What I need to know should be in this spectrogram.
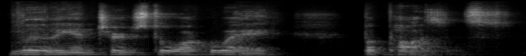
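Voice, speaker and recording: A man's voice: medium pitch, fairly even intonation, unhurried, dark tone. A man reading a film script's stage directions as narrator, in a matter-of-fact way.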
